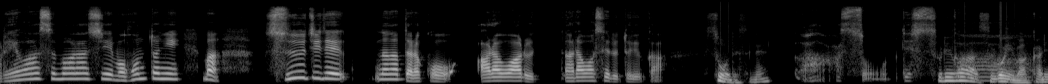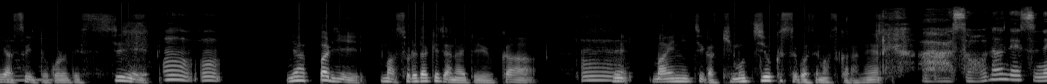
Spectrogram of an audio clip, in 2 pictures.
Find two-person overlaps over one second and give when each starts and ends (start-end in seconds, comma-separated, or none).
9.3-11.1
